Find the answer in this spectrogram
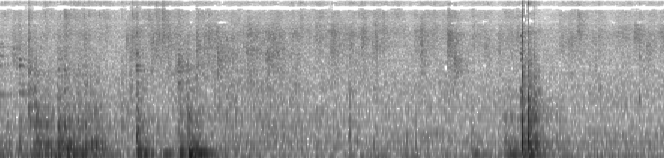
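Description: Handling noises of a chainsaw and tools being moved on a workbench: a few dull thuds and rustles in the first second and a half, then one sharp knock about three and a half seconds in.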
